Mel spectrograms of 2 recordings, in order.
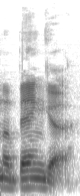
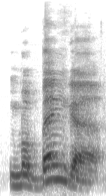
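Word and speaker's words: Mbenga: Last name Mabenga. Mabenga. But you got to click got to make a clicking noise to say it correctly.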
